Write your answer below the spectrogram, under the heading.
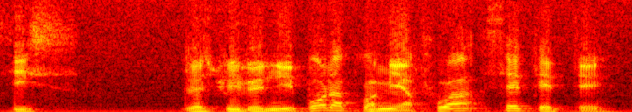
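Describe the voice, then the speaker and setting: A man playing a polite traveller in a scripted language-lesson dialogue, giving deliberate answers. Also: lowish voice, big pitch swings, a little mellow. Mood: polite, matter-of-fact.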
